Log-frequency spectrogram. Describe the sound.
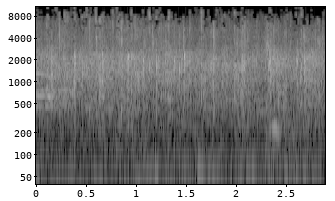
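Steady, soft applause from an audience welcoming a guest onto a stage, a continuous patter of many hands clapping without a break.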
